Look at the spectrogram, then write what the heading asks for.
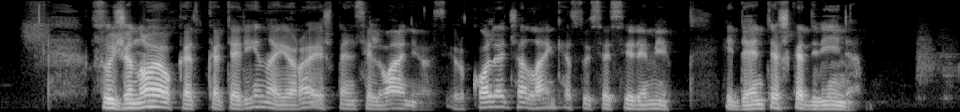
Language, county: Lithuanian, Vilnius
